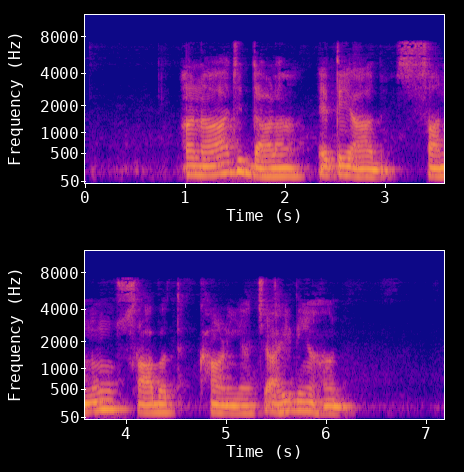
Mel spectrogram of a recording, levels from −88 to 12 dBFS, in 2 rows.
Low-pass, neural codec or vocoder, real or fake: 7.2 kHz; none; real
